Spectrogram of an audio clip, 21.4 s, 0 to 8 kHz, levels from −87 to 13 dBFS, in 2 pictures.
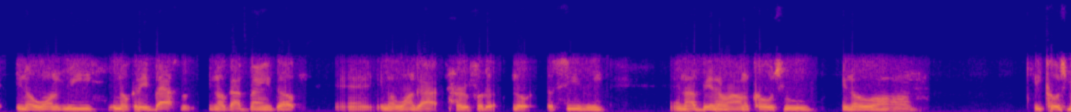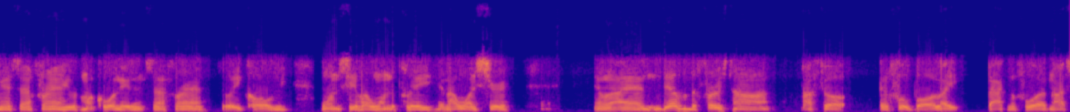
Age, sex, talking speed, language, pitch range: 20-39, male, 235 wpm, English, 90-110 Hz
